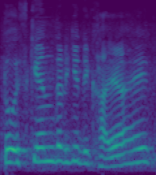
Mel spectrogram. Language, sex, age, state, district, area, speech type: Urdu, male, 18-30, Uttar Pradesh, Shahjahanpur, urban, spontaneous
